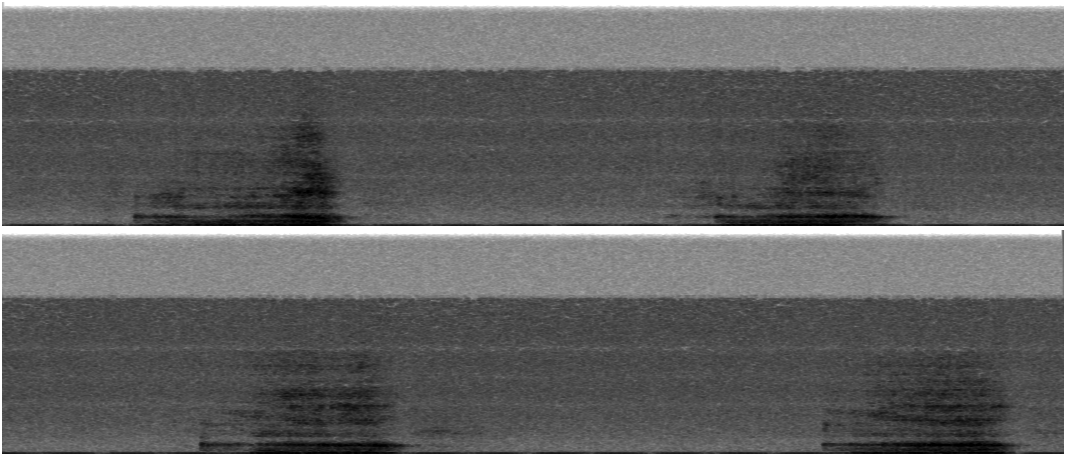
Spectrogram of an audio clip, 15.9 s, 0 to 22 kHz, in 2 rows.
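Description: Four slow, rumbling snores about 15 a minute over a steady low hum; ordinary sleep snoring in an animal.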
